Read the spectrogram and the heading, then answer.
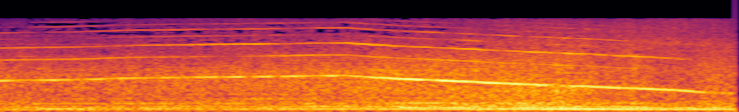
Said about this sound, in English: An ambulance races to the home.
